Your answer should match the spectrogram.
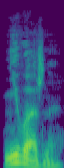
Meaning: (adverb) 1. no matter (how) 2. poorly, not very well; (adjective) it is unimportant; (interjection) it doesn't matter, it's OK; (adjective) short neuter singular of нева́жный (nevážnyj)
- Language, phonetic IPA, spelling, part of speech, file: Russian, [nʲɪˈvaʐnə], неважно, adverb / adjective / interjection, Ru-неважно.ogg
